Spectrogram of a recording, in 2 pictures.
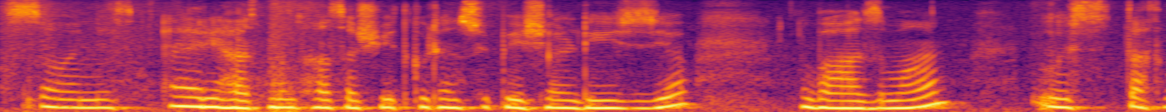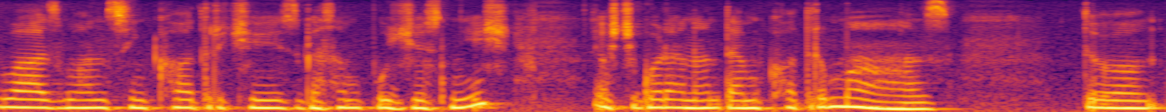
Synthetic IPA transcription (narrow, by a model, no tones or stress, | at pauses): soːnisɛːɾiɦɐsmɐnzɦɐsɐt͡ʃʰujit̪ʰkɨʈʰɐnsupʲeːʃɐlɖiːszi | ʋaːzʋaːn | usʲt̪ɐt̪ʰʋaːzʋaːnsiŋʲkʰɔːt̪ɾɨt͡ʃʰiːsɡɐsɐmpud͡ʒisnit͡ʃʰ | ust͡ʃʰiɡɔɽaːnɐnt̪ɐmkʰɔːt̪ɾɨmaːz | t̪ɨ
